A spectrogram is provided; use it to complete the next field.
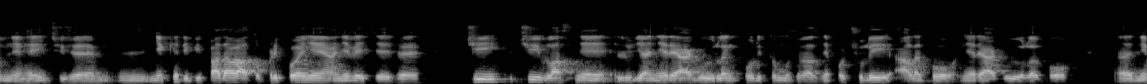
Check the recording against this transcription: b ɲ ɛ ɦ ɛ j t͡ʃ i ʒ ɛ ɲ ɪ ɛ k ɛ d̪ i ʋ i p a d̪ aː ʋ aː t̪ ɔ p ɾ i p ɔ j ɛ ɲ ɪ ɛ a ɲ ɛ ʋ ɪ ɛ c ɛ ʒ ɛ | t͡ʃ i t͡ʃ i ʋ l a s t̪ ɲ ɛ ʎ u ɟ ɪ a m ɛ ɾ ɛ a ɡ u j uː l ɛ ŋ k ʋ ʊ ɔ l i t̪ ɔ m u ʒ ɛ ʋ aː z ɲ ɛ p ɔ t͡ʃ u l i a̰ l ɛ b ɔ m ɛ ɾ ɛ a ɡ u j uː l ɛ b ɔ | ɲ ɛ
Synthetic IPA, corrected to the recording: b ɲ ɛ ɦ ɛ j t͡ʃ i ʒ ɛ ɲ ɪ ɛ k ɛ d̪ i ʋ i p a d̪ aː ʋ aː t̪ ɔ p ɾ i p ɔ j ɛ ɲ ɪ ɛ a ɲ ɛ ʋ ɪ ɛ c ɛ ʒ ɛ | t͡ʃ i t͡ʃ i ʋ l a s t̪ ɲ ɛ ʎ u ɟ ɪ a ɲ ɛ ɾ ɛ a ɡ u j uː l ɛ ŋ k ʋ ʊ ɔ l i t̪ ɔ m u ʒ ɛ ʋ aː z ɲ ɛ p ɔ t͡ʃ u l i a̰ l ɛ b ɔ ɲ ɛ ɾ ɛ a ɡ u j uː l ɛ b ɔ | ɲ ɛ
